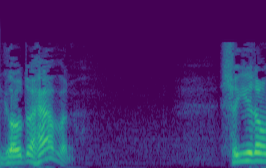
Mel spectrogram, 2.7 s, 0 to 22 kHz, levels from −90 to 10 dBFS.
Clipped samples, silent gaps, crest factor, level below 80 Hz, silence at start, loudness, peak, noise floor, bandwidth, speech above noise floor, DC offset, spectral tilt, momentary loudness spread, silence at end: under 0.1%; none; 18 dB; -70 dBFS; 0 s; -23 LUFS; -6 dBFS; -69 dBFS; 8 kHz; 47 dB; under 0.1%; -6 dB/octave; 18 LU; 0 s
